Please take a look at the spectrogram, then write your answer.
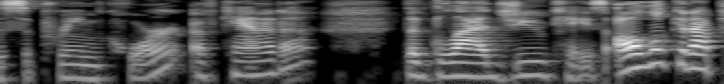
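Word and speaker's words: Gladue: Canada they um actually have something called the glad you factors that's spelled g-l-a-d-i uh e u x and basically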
